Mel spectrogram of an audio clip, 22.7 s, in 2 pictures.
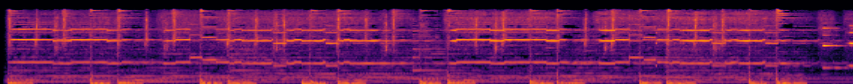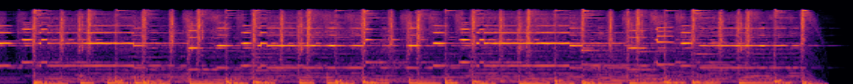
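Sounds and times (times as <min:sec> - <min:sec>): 
piccolo ringtone: 0:00.1 - 0:22.7.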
